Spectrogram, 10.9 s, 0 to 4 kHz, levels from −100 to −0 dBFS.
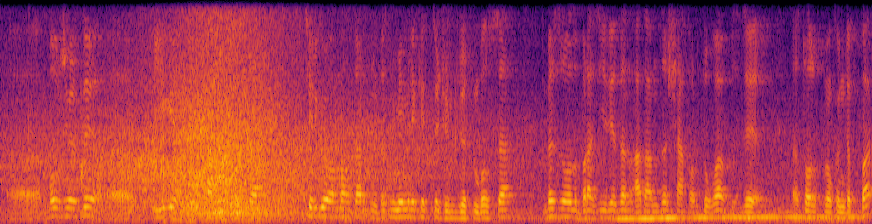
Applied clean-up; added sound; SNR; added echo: none; Car passing by; 0 dB; reverberation time 0.7 s.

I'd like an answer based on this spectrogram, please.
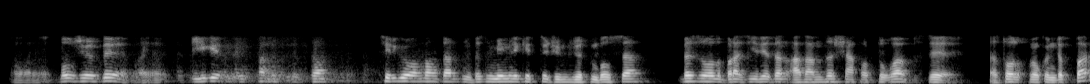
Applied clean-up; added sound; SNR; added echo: neural mask model DeepFilterNet 3.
